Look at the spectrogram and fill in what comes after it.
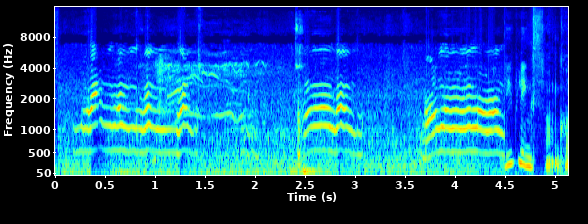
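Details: Frightened pet cat indoors, meowing three to four times in quick succession; each wavering cry rises then sags, loud and strained, over low room rumble and faint human speech.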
